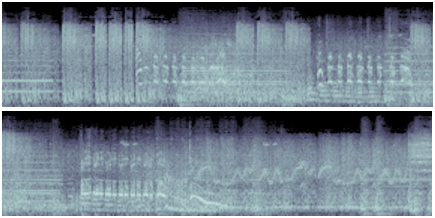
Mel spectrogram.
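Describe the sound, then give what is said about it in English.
Rapid, loud bursts of gunfire strike a moving car as its occupants are shot at, in sharp clattering volleys, mixed with pitched whining and wavering tones that rise and fall throughout. “That's not hail, and it's not funny. They're shooting at us.”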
